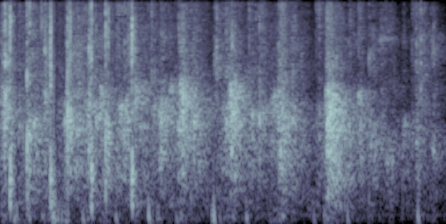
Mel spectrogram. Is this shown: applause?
yes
